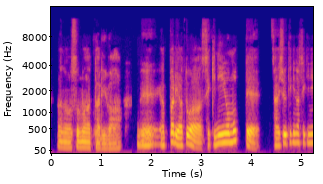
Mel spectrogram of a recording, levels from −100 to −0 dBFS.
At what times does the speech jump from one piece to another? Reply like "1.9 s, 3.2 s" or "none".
1.6 s, 4.3 s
